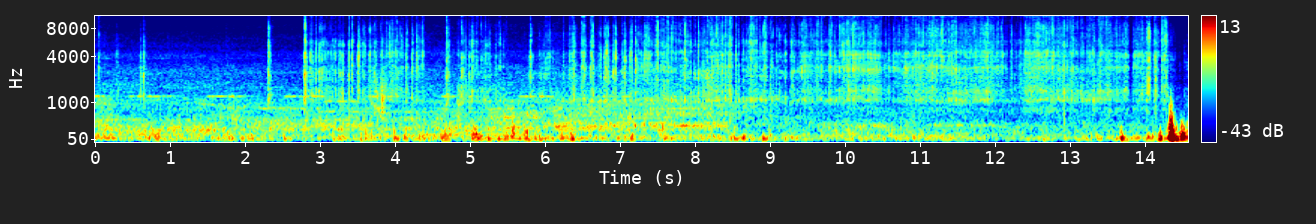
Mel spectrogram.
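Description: Rain pattering close to the microphone as a dense, rapid, irregular ticking, over a garbage truck's engine running low underneath. Short high beeps sound now and then in the first few seconds.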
